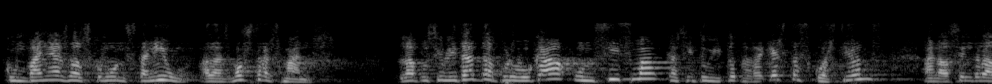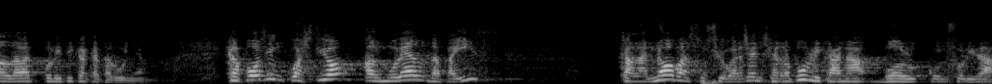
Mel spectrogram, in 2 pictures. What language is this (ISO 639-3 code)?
cat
